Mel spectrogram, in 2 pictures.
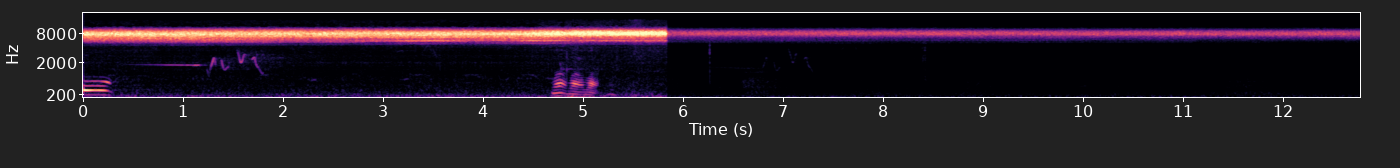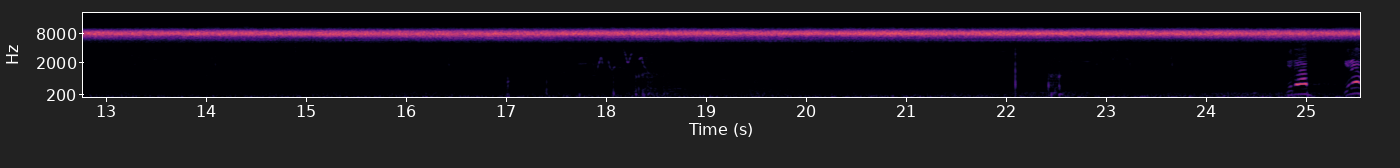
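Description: Steady, high-pitched drone of cicadas that runs throughout. It drops sharply in level about six seconds in, then carries on more quietly. A few brief voices break in here and there.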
